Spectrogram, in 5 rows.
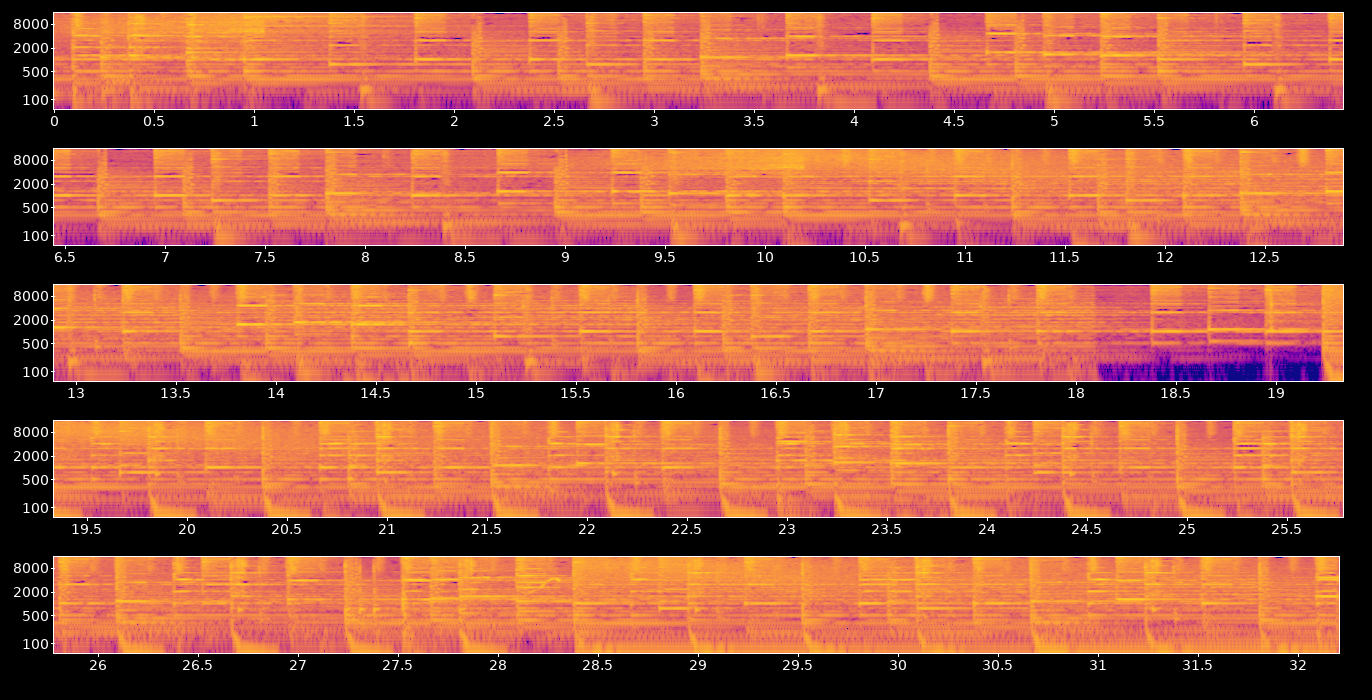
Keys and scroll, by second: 15.5 KP_4, 15.8 KP_8.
